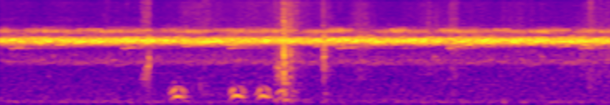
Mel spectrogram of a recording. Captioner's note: owl hooting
